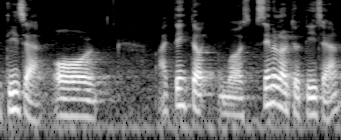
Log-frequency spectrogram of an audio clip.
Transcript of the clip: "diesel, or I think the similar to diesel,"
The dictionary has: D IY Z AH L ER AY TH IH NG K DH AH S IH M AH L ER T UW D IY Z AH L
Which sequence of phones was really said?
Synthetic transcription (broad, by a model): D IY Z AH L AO AY T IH NG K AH S IH M AH L ER T UW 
